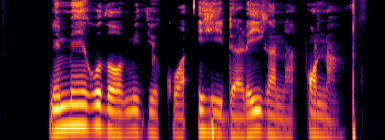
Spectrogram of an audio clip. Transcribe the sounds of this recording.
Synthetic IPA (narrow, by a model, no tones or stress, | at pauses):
nemɛːɣoðɔmiðjokwaʔeɦiːdaɾeiɣanaɔna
